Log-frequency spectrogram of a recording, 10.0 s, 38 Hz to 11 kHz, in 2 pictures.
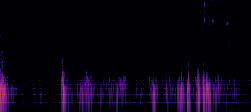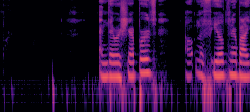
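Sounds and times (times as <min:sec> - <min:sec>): faint whisper: 0:04.0 - 0:06.3.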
